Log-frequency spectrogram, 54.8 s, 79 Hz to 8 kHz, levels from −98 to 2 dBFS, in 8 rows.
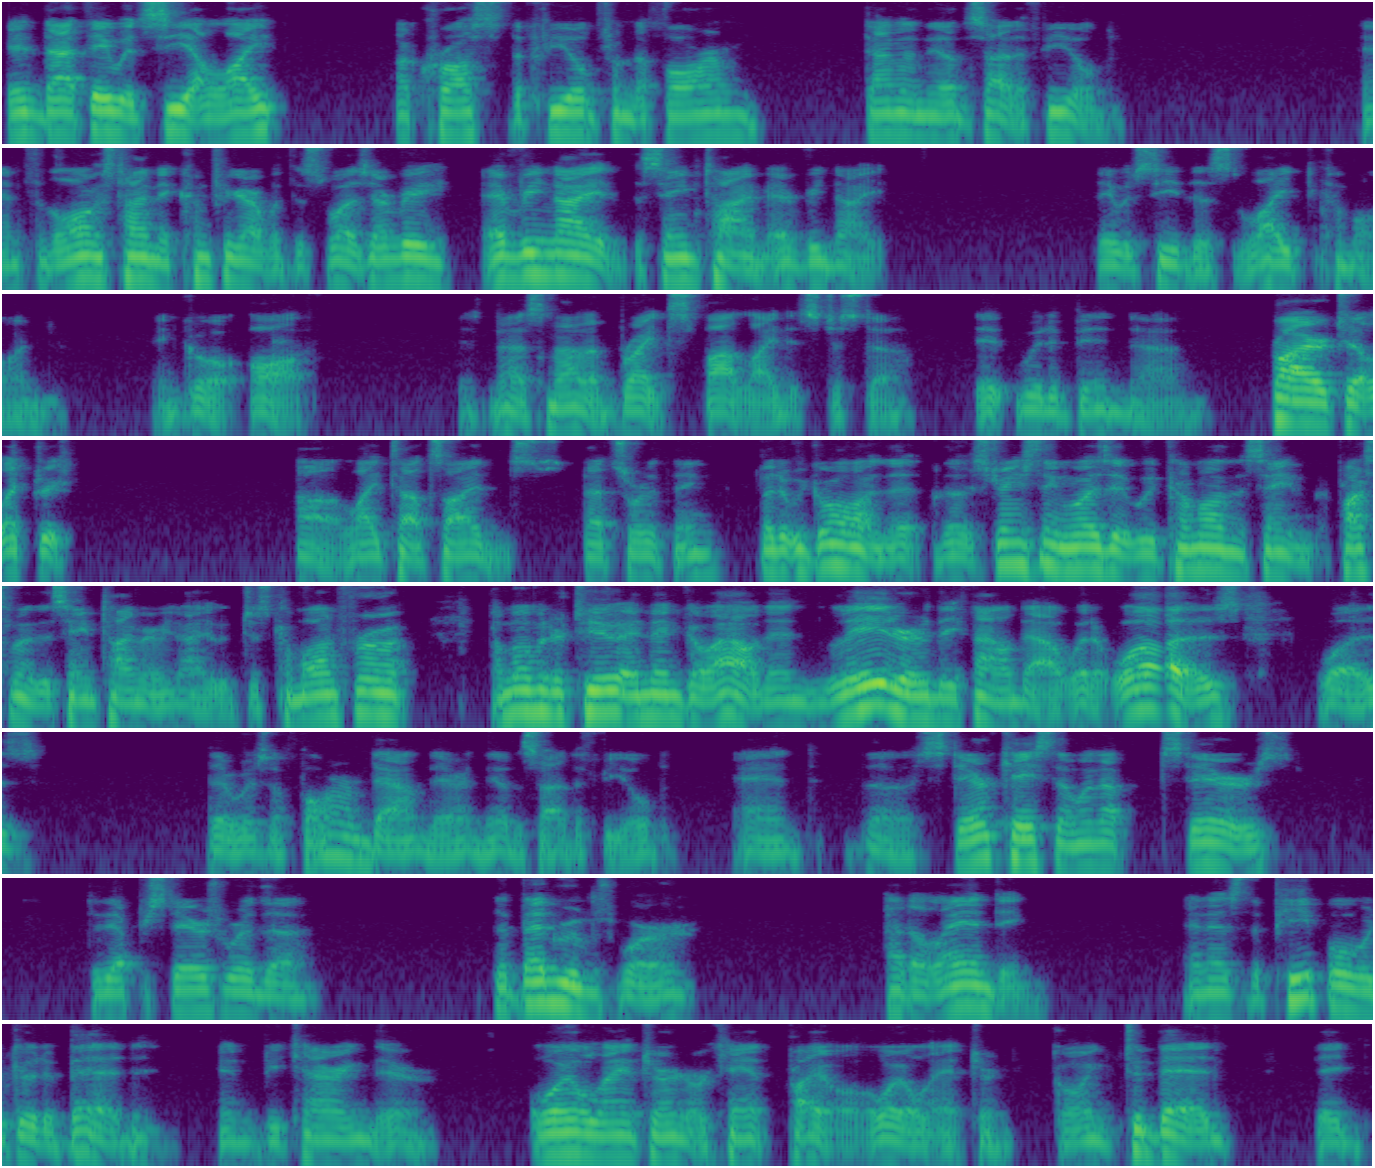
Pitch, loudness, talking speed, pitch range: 110 Hz, -31 LUFS, 195 wpm, 95-120 Hz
